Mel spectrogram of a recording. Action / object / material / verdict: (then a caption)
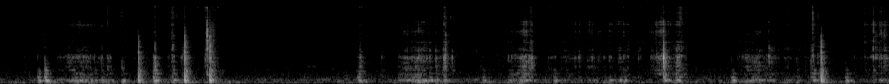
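scrape / soap stick scraped with a metal blade / soap / none. A metal blade whittles and scrapes the pointed end of a thin, solid, dry orange soap stick held in the hand. Short, dry, crisp scrapes and sharp little clicks come in irregular bursts over a soft, low rubbing.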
